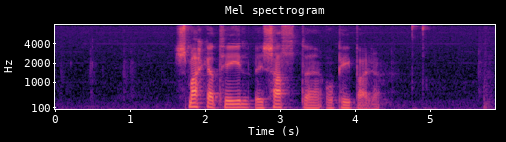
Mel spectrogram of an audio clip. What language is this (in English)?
Faroese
